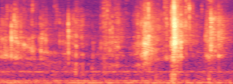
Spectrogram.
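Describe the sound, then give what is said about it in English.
Someone takes a sip of a drink up close: soft, wet mouth noises and faint slurps, with a sharper swallow-like click near the end. No one speaks. “Let me take a nice sip.”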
